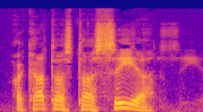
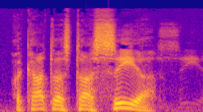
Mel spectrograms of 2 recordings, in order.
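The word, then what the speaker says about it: ἀκαταστασία: So when you go into that word commotions, I always have trouble pronouncing the word, the Greek word there. Strong's G181. Akatastasia. Akatastasia.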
